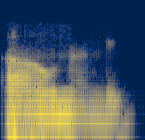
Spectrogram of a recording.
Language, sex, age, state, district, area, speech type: Telugu, male, 18-30, Telangana, Vikarabad, urban, conversation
